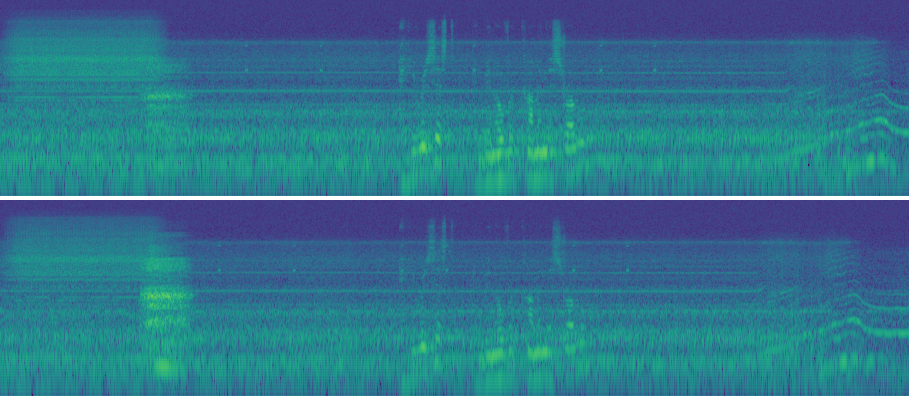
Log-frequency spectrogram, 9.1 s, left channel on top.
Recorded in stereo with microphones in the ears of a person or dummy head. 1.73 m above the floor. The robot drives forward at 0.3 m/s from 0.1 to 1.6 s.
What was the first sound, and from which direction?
Breathing, 55° right (ahead or behind).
